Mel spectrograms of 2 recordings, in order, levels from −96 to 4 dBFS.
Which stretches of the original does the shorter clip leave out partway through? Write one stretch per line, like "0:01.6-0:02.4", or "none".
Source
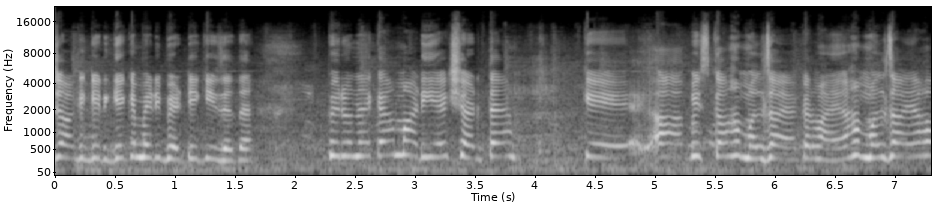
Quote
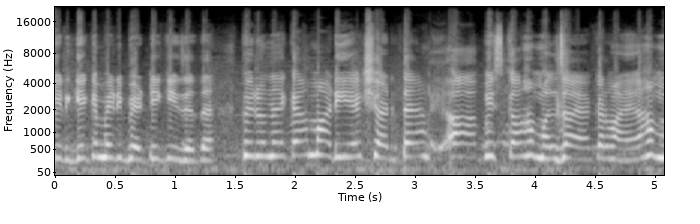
0:01.7-0:02.1
0:03.9-0:04.9

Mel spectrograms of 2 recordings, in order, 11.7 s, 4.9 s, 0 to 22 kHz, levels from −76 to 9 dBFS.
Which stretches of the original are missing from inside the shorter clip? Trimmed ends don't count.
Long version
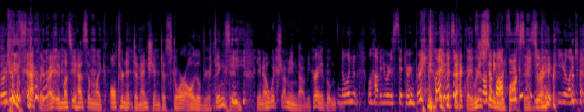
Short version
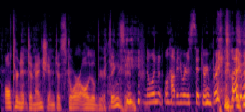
0:05.1-0:07.1

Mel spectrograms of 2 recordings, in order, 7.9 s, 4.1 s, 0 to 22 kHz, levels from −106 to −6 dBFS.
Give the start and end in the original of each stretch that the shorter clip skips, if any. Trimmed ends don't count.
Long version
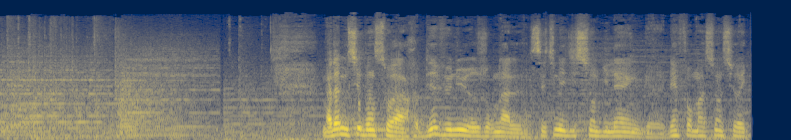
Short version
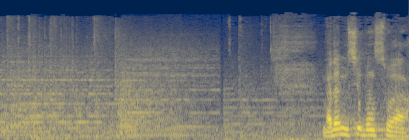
none

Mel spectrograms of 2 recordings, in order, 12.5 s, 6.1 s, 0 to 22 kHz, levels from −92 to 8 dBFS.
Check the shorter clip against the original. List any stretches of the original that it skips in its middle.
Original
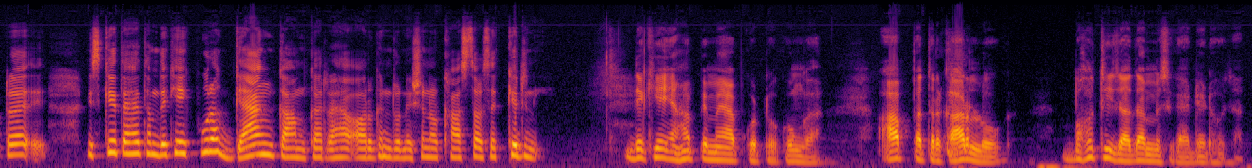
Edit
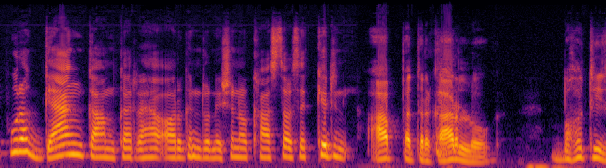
0:05.5-0:08.7

